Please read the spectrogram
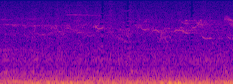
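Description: Outdoor ambience: faint birds chirping and warbling in the distance over a low, steady rumble of wind on the microphone.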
